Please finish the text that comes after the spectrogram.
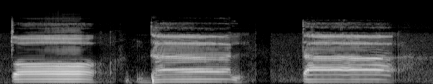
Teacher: জিহ্বার আগা সামনের উপরের দুই দাঁতের গোড়ার সঙ্গে লাগাইয়া। জিহ্বার আগা সামনের উপরের দুই দাঁতের গোড়ার সঙ্গে লাগাইয়া, এই যে পরপর যে দুইটা দাঁত আছে, এই দুইটা দাঁতের গোড়ার সঙ্গে জিহ্বার আগা লাগাইয়া 3টি হরফ উচ্চারিত হয়।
